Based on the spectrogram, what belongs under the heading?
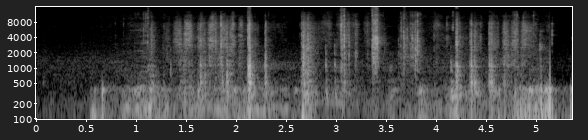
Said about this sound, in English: rustling inside the walls.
